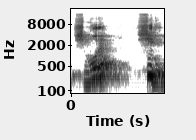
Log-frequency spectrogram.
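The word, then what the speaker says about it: مرشدی: मुर्शिदी, शीन के नीचे क्या है जी? ज़ेर।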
